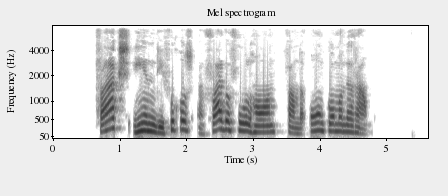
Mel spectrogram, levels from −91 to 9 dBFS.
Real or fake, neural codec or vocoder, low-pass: real; none; 7.2 kHz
